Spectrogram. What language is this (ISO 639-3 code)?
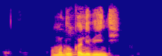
kin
